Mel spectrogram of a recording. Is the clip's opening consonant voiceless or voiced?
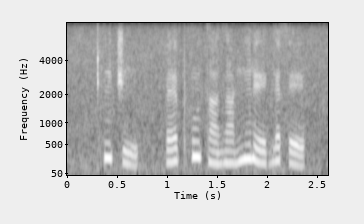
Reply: voiceless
